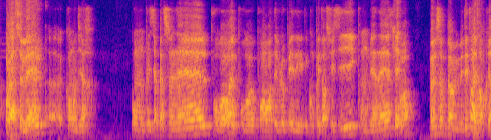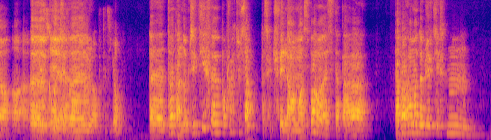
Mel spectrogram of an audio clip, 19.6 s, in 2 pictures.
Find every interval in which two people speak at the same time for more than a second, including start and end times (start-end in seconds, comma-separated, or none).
10.4-11.7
